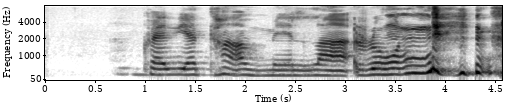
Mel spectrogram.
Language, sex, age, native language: Icelandic, female, 8, Icelandic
